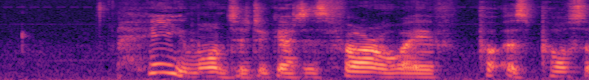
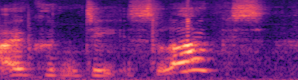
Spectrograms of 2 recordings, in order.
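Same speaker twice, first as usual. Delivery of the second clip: dismayed cry; 6 semitones higher, 8 dB louder, slower than usual. A narrator's reading. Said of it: "George cried out".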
